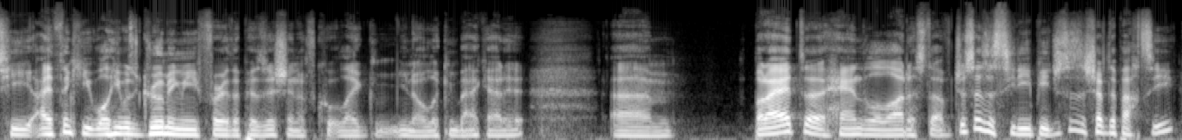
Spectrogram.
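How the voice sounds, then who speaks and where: Speaking in a mid-range voice, a twenty-something podcast host shares his own story casually and haltingly, with plenty of fillers and restarts. The sound is clean studio quality, without echo.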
